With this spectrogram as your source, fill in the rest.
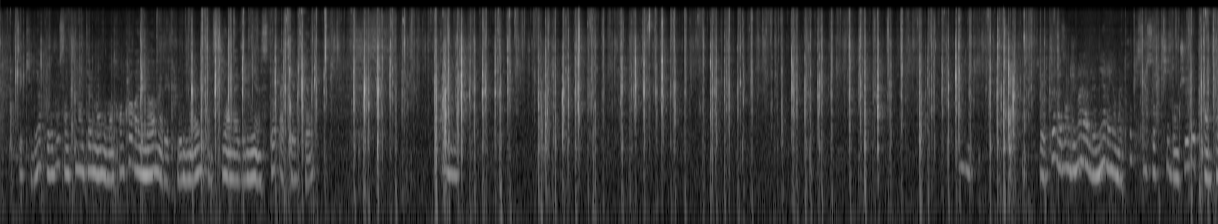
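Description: Playing cards riffle and flick as a deck is shuffled by hand.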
